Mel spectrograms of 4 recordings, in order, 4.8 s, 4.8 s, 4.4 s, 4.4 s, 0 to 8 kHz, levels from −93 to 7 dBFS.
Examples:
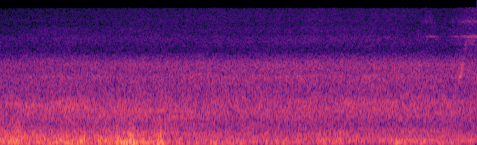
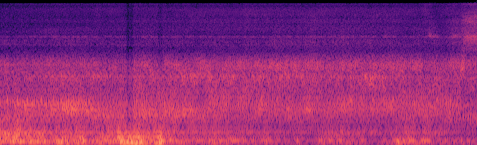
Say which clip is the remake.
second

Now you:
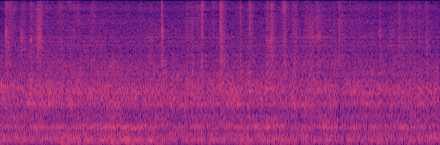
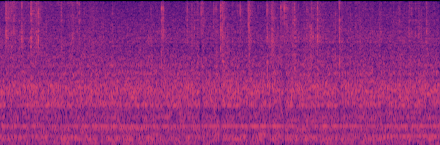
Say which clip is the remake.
first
